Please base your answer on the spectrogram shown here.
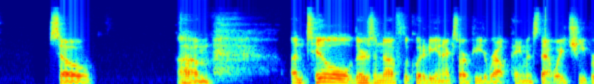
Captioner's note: sighs and gasps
